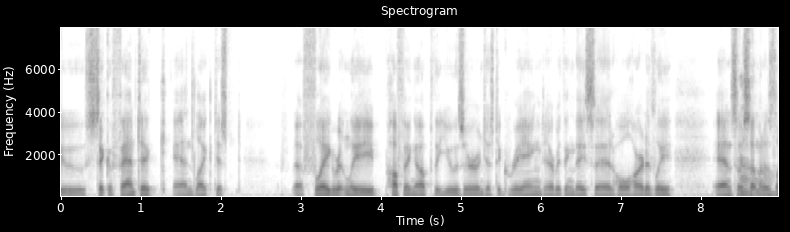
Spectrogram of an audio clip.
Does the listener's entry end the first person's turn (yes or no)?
no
